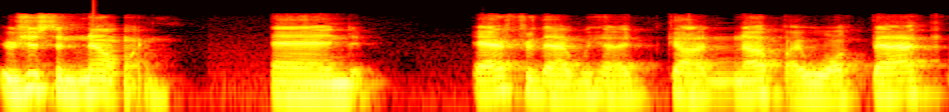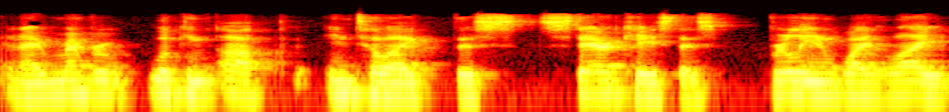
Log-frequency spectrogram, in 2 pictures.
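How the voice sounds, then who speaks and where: A man with an American accent speaks at a moderate pace in a fairly high pitch, his intonation flat and monotone. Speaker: school social worker. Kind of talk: casual interview.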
